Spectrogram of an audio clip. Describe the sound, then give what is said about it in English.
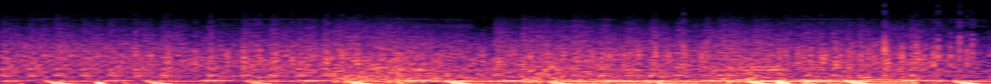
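Gunfire from a firefight breaks out as a house in Faisalabad, Pakistan, is surrounded during a capture. It comes as a dense, continuous rumble with many low booms and bursts repeating at a steady loudness throughout. “As they surrounded it, a firefight broke out.”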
